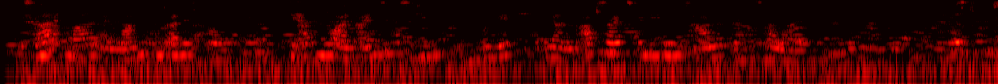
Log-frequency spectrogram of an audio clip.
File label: female synthconv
